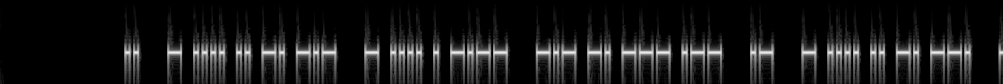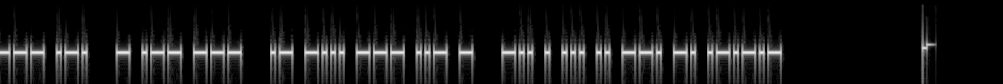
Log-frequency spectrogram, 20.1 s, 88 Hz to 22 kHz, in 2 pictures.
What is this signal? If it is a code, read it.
Morse code, heard as a keyed tone, about 28 wpm, 700 Hz. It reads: I THINK THEY KNOW A THING OR TWO ABOUT DESIGN.
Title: Sentences from Top 1000 Words - Review Part 5 - 28wpm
